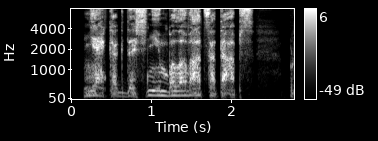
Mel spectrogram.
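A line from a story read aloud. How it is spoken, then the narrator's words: Whisper. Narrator (Russian): прошептала Роша костяное лицо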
